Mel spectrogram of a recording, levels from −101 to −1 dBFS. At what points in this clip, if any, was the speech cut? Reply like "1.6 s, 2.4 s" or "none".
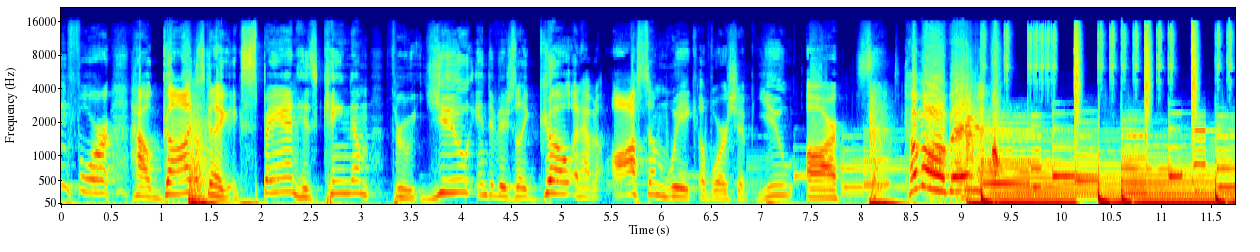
9.1 s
